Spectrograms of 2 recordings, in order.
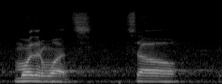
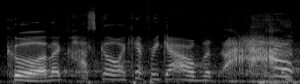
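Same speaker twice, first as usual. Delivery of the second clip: excited; 6 semitones higher than usual. Retold or imitated. Excited but restrained in Costco.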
